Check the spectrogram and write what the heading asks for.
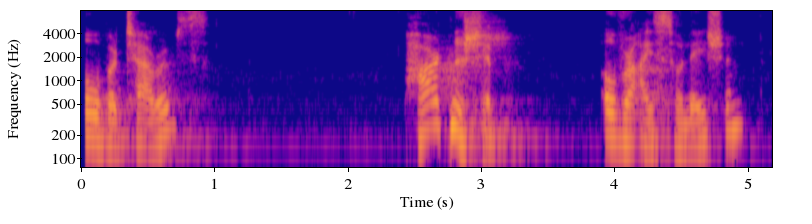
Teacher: she's making that secondary stress so big, it's hard to really tell that it's secondary. Sounds primary.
